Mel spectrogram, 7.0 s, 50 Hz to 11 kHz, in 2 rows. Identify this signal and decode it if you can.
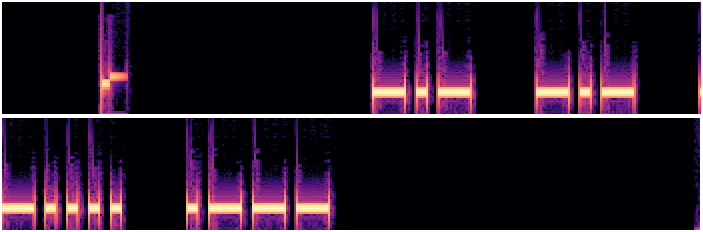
Morse code, heard as a keyed tone, about 22 wpm, spaced as for 16 wpm, 700 Hz. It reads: KK6J
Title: USA Call Signs - 4 Characters - 2x Character Spacing - 22wpm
